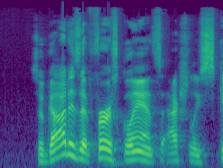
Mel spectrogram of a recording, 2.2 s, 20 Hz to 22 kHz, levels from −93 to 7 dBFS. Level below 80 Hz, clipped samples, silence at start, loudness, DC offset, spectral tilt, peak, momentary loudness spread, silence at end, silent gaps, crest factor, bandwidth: -66 dBFS; under 0.1%; 0.35 s; -15 LUFS; under 0.1%; -2 dB/octave; 0 dBFS; 9 LU; 0 s; none; 16 dB; 19.5 kHz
